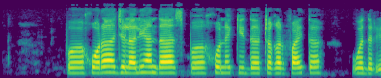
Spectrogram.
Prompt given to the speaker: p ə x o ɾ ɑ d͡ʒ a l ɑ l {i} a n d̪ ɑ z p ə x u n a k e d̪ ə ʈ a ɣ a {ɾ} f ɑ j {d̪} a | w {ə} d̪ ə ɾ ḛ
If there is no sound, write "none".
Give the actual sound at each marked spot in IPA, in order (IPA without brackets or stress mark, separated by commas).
i, ɾ, t̪, ə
